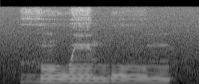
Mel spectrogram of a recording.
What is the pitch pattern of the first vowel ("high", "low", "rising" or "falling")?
high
